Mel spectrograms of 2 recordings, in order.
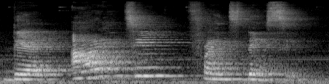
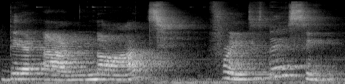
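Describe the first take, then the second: First: Are and not are joined into one short word. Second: Are and not are said as two full words. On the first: "negative contracted form, que é a junção do are com not" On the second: "minha negativa normal"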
